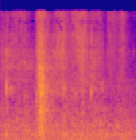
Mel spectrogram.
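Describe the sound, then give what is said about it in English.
Tarot cards being shuffled while drawing cards for a reading for Leo, a soft papery riffle with a brighter flick near the start followed by steady rustling, fairly quiet, with no voices. “How many cards is this? This is three cards.”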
